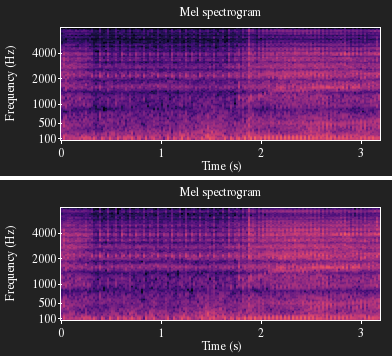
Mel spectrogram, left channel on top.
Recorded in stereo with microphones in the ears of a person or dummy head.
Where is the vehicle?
20° right (ahead or behind).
